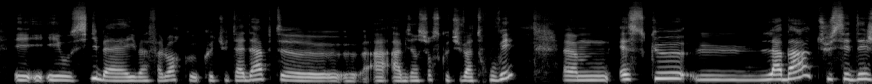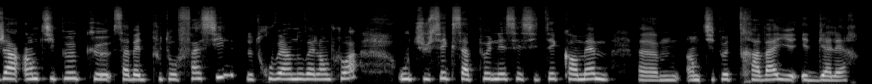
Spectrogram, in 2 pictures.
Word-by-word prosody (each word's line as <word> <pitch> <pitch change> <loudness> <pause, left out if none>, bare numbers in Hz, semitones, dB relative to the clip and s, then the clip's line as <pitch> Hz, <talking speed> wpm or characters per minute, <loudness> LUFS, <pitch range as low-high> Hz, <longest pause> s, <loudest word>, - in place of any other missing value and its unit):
Et 200 -1 +2 0.3
et - - +3
et 195 - +3
aussi, 190 +10 +1
bah, 175 -4 +1
il 175 - +2
va 175 0 -2
falloir 185 +4 -4
que 175 - -4
que 185 - -7
tu 180 +1 -14
t'adaptes, 215 +5 -1
heu 165 -4 +1
heu, 155 0 -7
à 170 -1 -4
à - - +1
bien 175 +2 -3
sûr 210 +4 -6
ce - - -8
que 190 - -9
tu 180 +1 -6
vas 175 -1 +2
trouver. 215 - -2 0.5
Hem, 195 0 0
est-ce 230 +1 +2
que 275 +7 +3
là-bas, 215 - +2
tu 245 - -4
sais 250 -1 +1
déjà 250 +3 +4
un 250 +2 +4
petit 255 0 -1
peu 275 +1 0
que 230 -2 +1
ça 230 - 0
va 225 0 +4
être 220 0 -4
plutôt 235 -1 -2
facile 270 - 0 0.2
de 230 - -1
trouver 255 +3 0
un 245 0 +3
nouvel 245 -1 +3
emploi? 240 +4 0 0.4
Ou 250 0 +4
tu 245 0 -2
sais 275 +3 0
que 250 - -6
ça 240 -3 +3
peut 260 +3 -2
nécessiter 245 -1 -1
quand 240 -1 +2
même, 245 -1 +4 0.3
hem, 200 0 -2
un 205 +1 0
petit 210 +1 -5
peu 235 0 +1
de 235 - -15
travail 220 +1 +1
et - - -2
et - - +1
de 185 - -4
galère? 190 -1 0
225 Hz, 215 wpm, -23 LUFS, 195-245 Hz, 0.5 s, déjà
